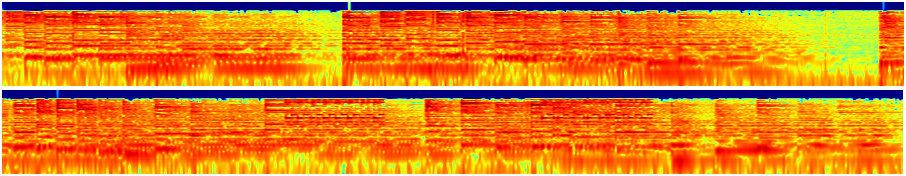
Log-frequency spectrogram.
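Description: A listener's requested song plays on a radio call-in program, loud, with bright, layered melodic instruments over a steady bass line. The music runs continuously, with two brief dips along the way, and no one talks over it.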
